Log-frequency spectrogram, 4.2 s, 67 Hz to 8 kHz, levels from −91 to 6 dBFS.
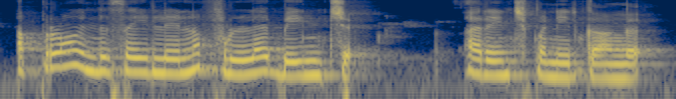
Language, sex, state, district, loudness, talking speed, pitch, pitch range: Tamil, female, Tamil Nadu, Nilgiris, -14 LUFS, 100 wpm, 230 Hz, 210-255 Hz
